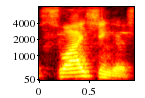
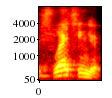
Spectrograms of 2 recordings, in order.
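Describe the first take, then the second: First: Schweisinger with the long "eye" sound, SWY-singer; corrected pronunciation. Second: Schwesinger said as "SWESH-inger", short e and no ei; a fumbled try at Schwesinger, shwesh sound; stumbling pronunciation. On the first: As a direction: settle on Schweisinger as SWY-shing-er. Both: Real, not acted. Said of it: "I can't even pronounce his name".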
